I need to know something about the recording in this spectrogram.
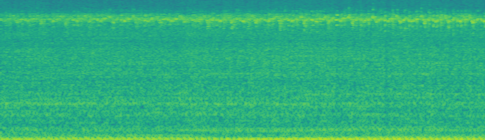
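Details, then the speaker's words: NBS Chevy stepside truck at idle right after an ECU reflash that smoothed out a choppy idle: a steady, high-pitched squeal over an even idle. A slipping, squeaky drive belt is suspected. "that was the problem i still got a really squeaky belt"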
